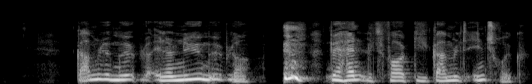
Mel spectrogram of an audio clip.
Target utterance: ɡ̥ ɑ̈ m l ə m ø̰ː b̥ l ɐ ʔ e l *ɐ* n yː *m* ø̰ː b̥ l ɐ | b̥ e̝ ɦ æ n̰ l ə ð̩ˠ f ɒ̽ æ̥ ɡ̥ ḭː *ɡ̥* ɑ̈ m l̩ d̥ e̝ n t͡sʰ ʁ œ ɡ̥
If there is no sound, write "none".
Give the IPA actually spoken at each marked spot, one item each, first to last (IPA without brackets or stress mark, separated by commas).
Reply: ɐ, m, ɡ̥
